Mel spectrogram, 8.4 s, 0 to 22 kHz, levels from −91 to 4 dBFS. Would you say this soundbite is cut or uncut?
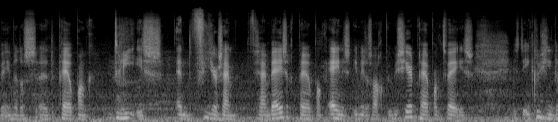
uncut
